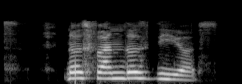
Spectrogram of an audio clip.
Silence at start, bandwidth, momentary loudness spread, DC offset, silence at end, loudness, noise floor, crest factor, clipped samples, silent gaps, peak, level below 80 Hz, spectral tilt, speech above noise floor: 0.65 s; 8.2 kHz; 9 LU; under 0.1%; 0.5 s; -14 LUFS; -50 dBFS; 14 dB; under 0.1%; none; -2 dBFS; -58 dBFS; -3.5 dB/octave; 36 dB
